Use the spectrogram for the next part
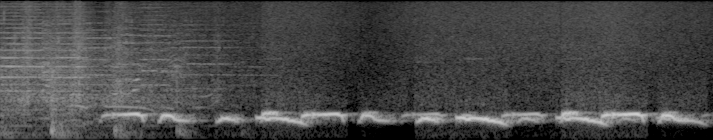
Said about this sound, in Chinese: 小鸠飞往市中心的广场，那里有很多鸽子在嬉戏。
